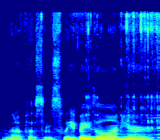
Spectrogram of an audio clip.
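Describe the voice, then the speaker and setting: A woman's voice: medium pitch, little pitch movement, fairly quick, gravelly, darkish tone. A woman hosting an ASMR video, talking in a rambling, conversational way with asides between tapping. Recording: very noisy, with clicks and tapping. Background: tapping on glass and objects, clicking.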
